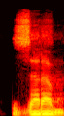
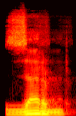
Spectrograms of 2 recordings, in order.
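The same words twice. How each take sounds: First: ضرب in two syllables, "za-rab"; wrong pronunciation. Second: ضرب in one syllable, "zarb"; correct pronunciation. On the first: Teacher showing viewers the mistake, wrong pronunciation. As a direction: say ضرب as zarab. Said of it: "یہ غلط تلفظ ہے". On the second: Teacher giving viewers the model, correct pronunciation. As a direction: say ضرب as zarb, no second vowel. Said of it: "درست تلفظ ہے". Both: Shown as a demonstration.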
